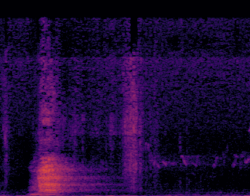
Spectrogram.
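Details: Roe deer barking at night in the Vosges forest, a call linked to the breeding season or alarm: one short, hoarse, harsh bark rings out, followed by quiet forest background.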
